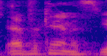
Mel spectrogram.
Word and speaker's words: Africanus: You know, man is a continuum, because you go all the way back to Neanderthal, Homo erectus, African, how do you say that? – Africanus, yes.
